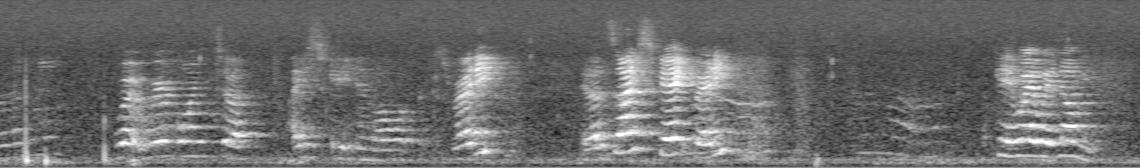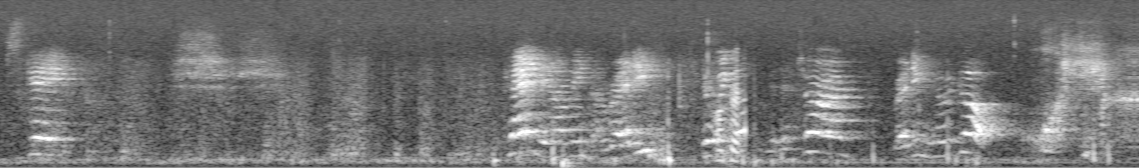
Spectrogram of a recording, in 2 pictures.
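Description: A boy talks playfully nearby.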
